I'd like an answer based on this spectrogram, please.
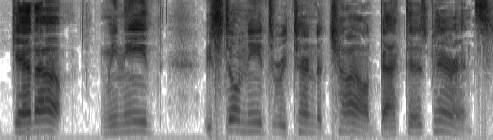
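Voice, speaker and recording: A put-on character voice at a middle pitch moves along at a moderate pace. The background is quiet. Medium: read story.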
